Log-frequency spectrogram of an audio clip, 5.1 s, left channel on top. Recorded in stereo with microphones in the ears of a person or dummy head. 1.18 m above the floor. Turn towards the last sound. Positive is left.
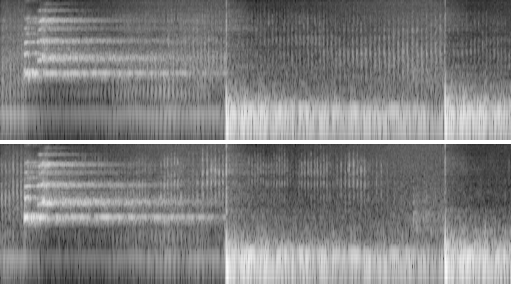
turn(degrees=-5)  # may be behind; listen again after turning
